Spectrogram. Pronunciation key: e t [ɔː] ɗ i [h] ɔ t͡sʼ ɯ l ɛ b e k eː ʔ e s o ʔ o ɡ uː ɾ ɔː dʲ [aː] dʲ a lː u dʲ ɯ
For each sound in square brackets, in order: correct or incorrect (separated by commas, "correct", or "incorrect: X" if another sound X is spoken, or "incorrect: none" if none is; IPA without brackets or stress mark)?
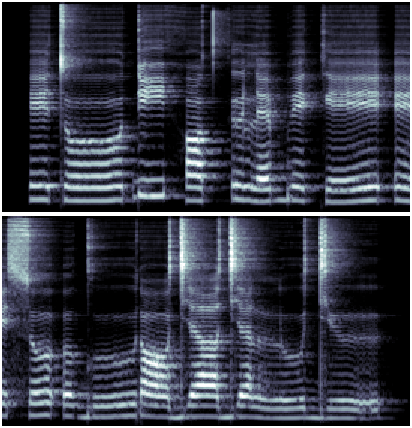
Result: incorrect: oː, correct, correct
